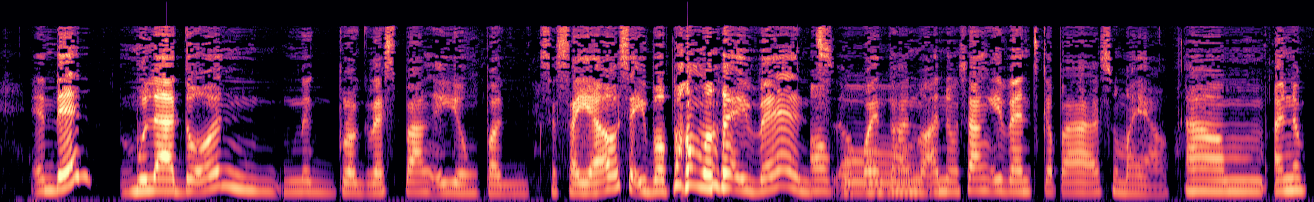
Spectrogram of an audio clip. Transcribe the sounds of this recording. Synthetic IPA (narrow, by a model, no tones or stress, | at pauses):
ʔɛnd̪ɛn | mʊlad̪oʔo̞nnɐɡ̚pɾoɡɾɛspɐɐŋɪjoŋpɐɡ̚sɐsɐjawsɐʔɪbɐpaŋmɐŋaʔɪvɛnt̪sʔokwɛnohanmo̞ʔɐnosɐɐŋɪvɛnt̪skɐpɐsʊmɐjawʔɐmɐno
